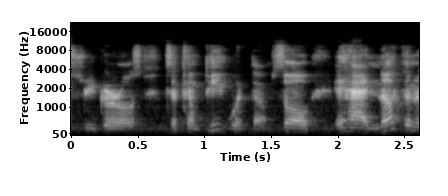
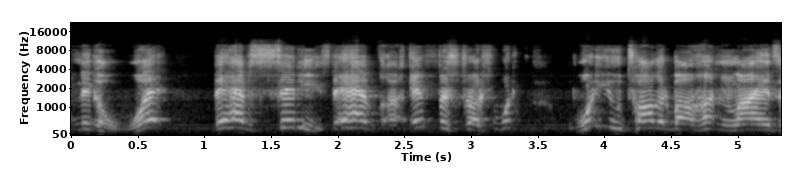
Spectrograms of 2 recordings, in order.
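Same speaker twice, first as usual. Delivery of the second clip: retold disbelief, pitched up high; incredulous retort; 7 semitones higher than usual. Acts out his incredulous comeback.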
